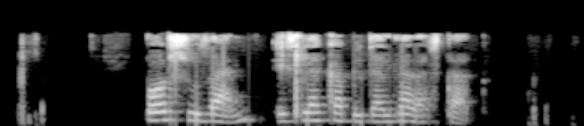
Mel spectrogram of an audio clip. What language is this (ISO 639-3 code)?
cat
